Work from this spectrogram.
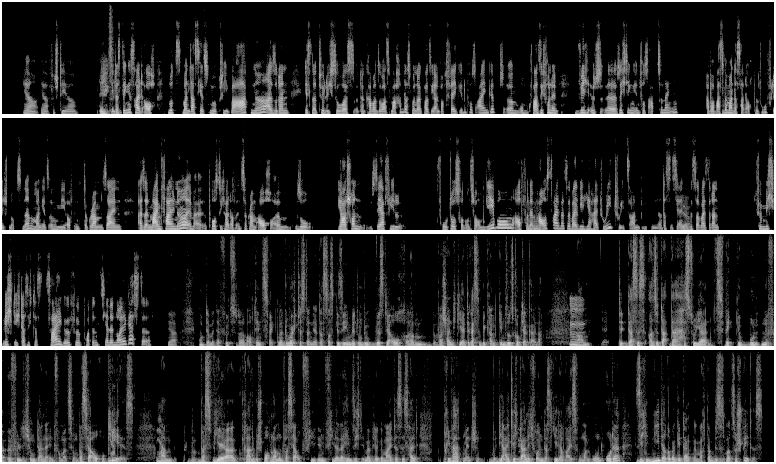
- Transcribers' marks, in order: none
- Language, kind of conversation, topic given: German, podcast, Was ist dir wichtiger: Datenschutz oder Bequemlichkeit?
